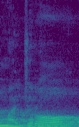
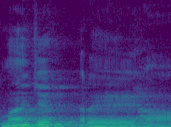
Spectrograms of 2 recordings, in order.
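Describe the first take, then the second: First: The vowel after r is an o sound. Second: The vowel after r is a middle e sound. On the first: The speaker calls it wrong. "Bukan majro" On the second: The speaker calls it right. "tapi di tengah-tengah jadi e"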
